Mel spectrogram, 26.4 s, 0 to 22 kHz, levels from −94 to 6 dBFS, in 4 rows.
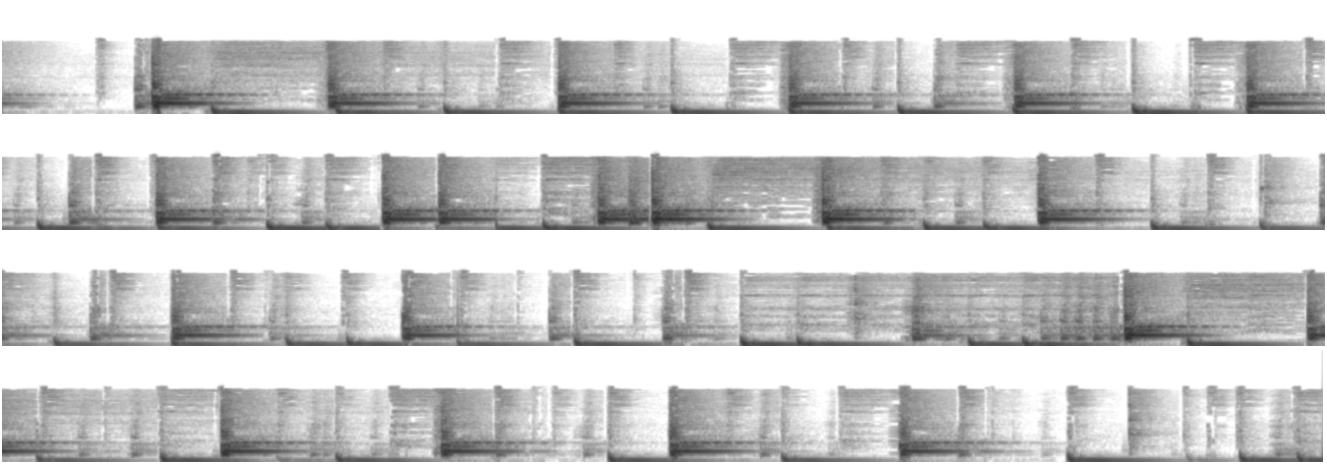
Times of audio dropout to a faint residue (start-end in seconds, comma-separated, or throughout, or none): none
